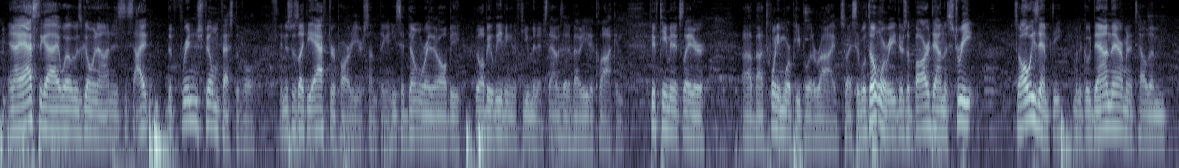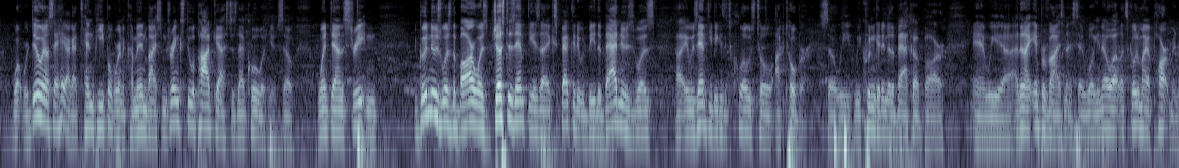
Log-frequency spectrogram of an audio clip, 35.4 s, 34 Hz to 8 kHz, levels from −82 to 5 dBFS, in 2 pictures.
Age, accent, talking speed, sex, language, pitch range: 30-49, American, 295 wpm, male, English, 100-140 Hz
